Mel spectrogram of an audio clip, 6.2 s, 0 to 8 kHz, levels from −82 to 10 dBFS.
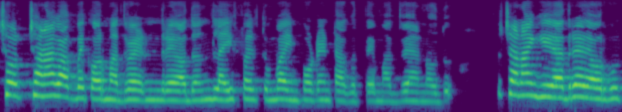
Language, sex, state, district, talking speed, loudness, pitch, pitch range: Kannada, female, Karnataka, Raichur, 50 wpm, -14 LUFS, 235 Hz, 220-285 Hz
